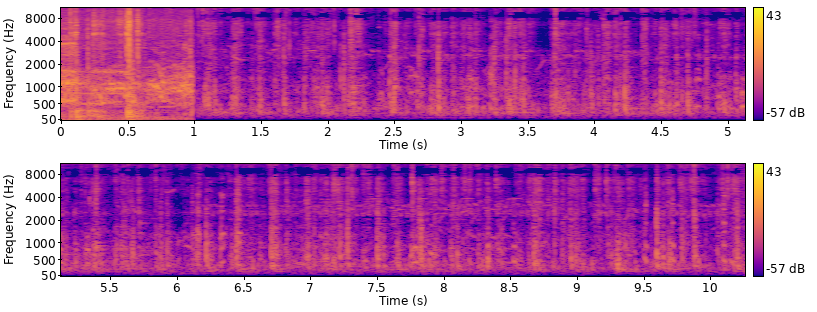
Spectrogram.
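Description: Many hens cluck and peck close by outdoors.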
